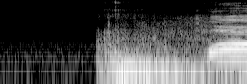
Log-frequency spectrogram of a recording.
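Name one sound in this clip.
A large cannon fires with a loud boom.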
